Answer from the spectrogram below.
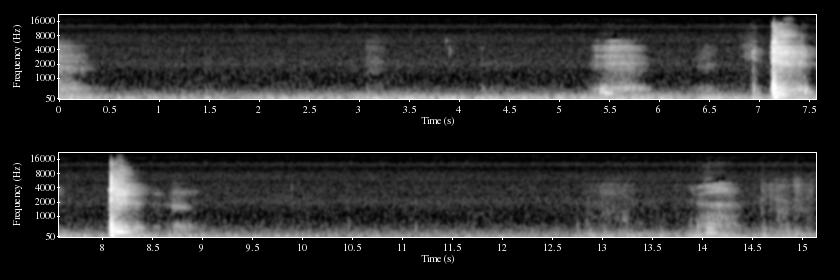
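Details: Two sharp, explosive human sneezes about a second apart, with faint breaths before and a soft sniff afterward in a quiet room; sneezing.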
